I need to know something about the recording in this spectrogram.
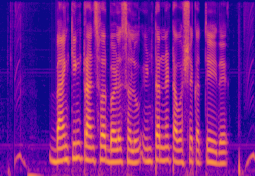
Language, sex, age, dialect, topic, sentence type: Kannada, male, 18-24, Mysore Kannada, banking, statement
